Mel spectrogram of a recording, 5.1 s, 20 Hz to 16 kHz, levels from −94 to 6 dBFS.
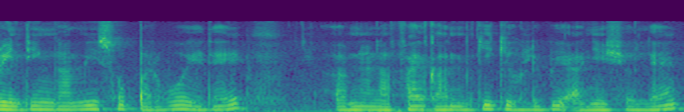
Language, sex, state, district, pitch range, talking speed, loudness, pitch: Nagamese, female, Nagaland, Kohima, 105-125 Hz, 165 wpm, -19 LUFS, 110 Hz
